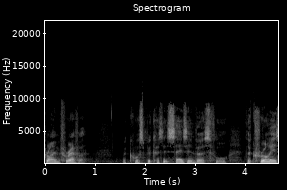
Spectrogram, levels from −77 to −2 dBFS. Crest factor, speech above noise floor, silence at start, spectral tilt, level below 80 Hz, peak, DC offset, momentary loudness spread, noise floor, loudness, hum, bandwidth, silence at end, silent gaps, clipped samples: 20 dB; 27 dB; 0 s; -4 dB/octave; -72 dBFS; -16 dBFS; under 0.1%; 19 LU; -63 dBFS; -35 LUFS; none; 11.5 kHz; 0 s; none; under 0.1%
